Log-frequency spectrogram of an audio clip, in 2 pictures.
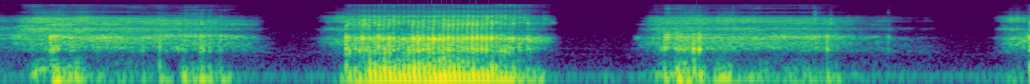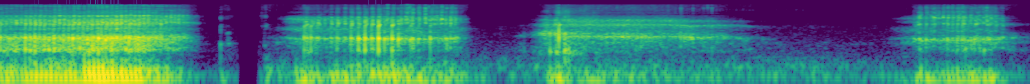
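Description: A person doing exaggerated pretend snoring, a string of long breathy snores about a second each, drawn in and blown out in turn. The loudest, deepest snores come about two seconds in and again past the middle.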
